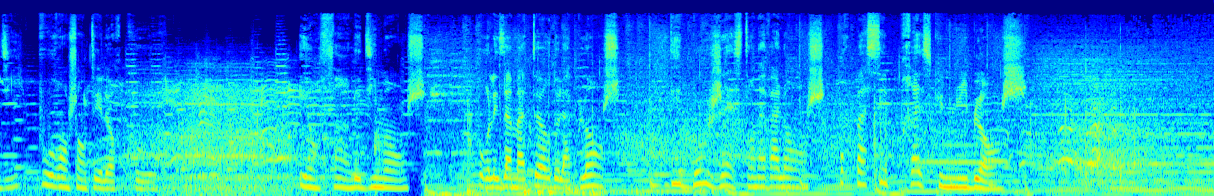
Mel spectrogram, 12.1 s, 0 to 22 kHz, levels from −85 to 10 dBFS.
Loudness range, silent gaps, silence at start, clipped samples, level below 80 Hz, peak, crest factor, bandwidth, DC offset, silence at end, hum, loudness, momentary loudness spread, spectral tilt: 2 LU; none; 0 s; under 0.1%; -40 dBFS; -10 dBFS; 16 dB; 17 kHz; under 0.1%; 0 s; none; -26 LUFS; 7 LU; -4 dB/octave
